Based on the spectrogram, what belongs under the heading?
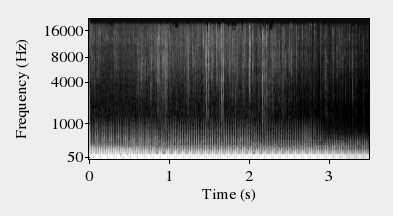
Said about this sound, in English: Somewhere in the distance is a strange hum, and a subtle sound like radio static.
